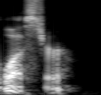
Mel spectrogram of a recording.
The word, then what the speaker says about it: Leicester: So, settling first in Newcastle, Leicester. I always want to pronounce that wrong, but they pronounce it Leicester. But it looks like Leicester or something like that, you know? – Yeah.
